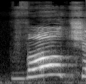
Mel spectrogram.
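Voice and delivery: high, loud call across the distance. Acted. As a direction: shout her name to find her. Birdie calling for his friend.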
